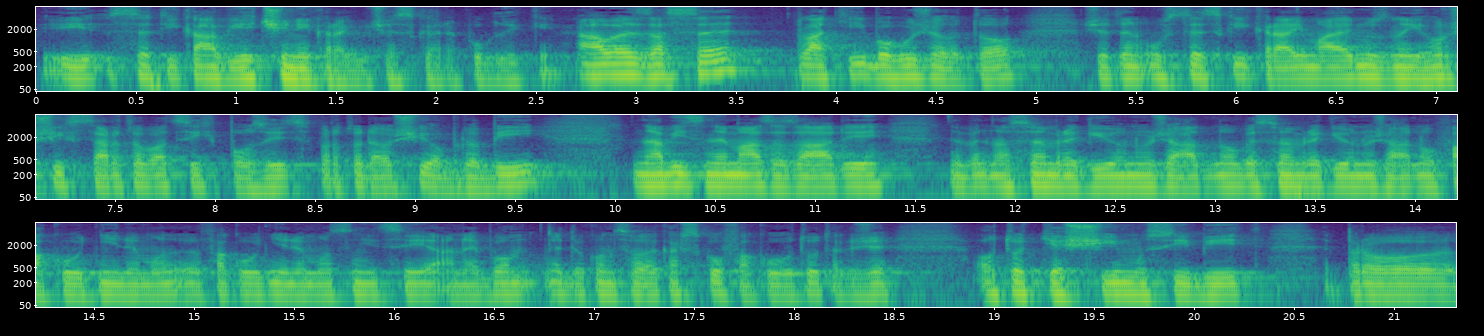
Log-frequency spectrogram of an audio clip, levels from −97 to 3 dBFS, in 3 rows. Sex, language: male, Czech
